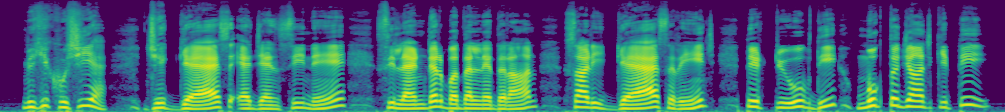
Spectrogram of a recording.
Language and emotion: Dogri, happy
